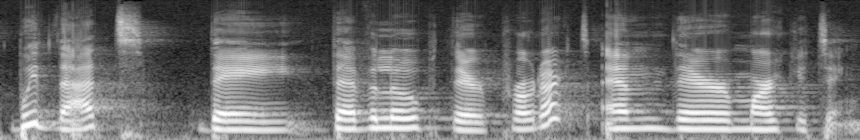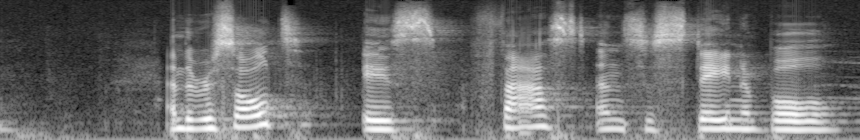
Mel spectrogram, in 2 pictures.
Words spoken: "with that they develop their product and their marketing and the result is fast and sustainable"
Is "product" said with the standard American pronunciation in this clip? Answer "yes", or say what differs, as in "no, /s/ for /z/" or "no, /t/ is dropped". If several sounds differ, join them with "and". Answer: yes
